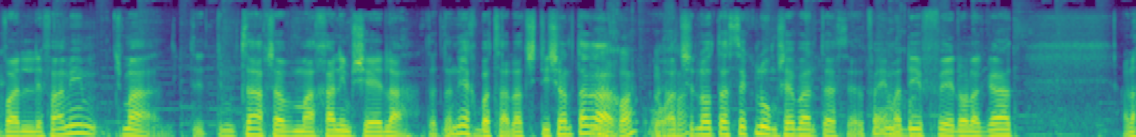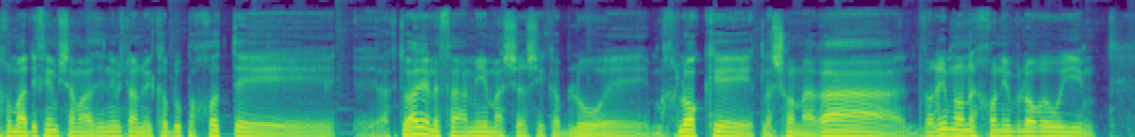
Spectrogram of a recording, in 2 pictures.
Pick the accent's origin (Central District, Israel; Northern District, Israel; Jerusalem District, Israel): Jerusalem District, Israel; Jerusalem; אני גדלתי במאה השורים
